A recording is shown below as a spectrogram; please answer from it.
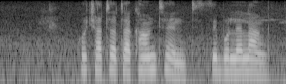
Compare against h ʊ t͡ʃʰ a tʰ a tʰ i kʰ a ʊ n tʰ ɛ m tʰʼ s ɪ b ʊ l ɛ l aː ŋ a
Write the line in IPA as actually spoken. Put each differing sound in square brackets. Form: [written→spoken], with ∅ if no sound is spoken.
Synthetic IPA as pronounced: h ʊ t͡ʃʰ a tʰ a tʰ [i→a] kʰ a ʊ n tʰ ɛ [m→n] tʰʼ s ɪ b ʊ l ɛ l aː ŋ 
